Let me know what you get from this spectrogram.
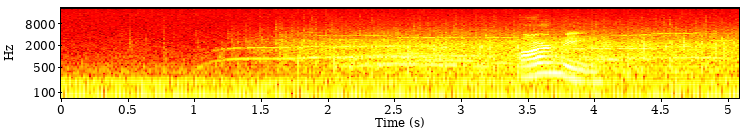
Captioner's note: applause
